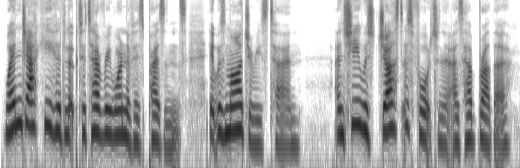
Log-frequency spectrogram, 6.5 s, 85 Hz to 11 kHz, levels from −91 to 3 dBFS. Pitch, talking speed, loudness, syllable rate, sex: 215 Hz, 210 wpm, -20 LUFS, 6.2 syllables/s, female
